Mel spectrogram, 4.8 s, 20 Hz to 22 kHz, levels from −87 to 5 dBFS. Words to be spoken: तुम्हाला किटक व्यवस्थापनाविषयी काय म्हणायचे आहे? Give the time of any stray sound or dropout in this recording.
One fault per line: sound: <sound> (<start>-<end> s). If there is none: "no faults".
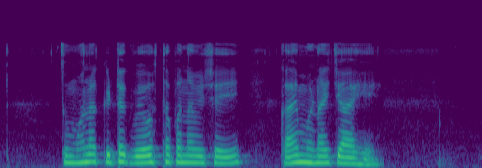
no faults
